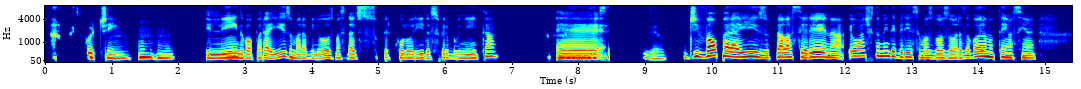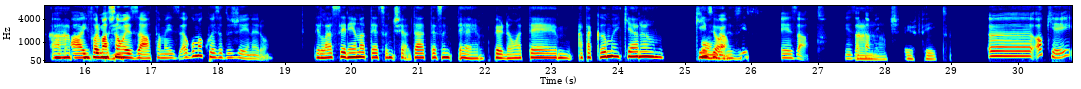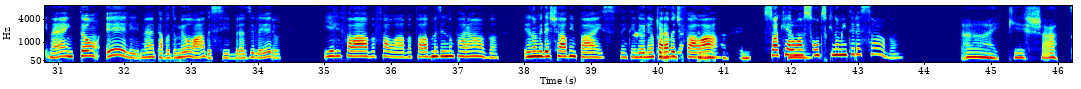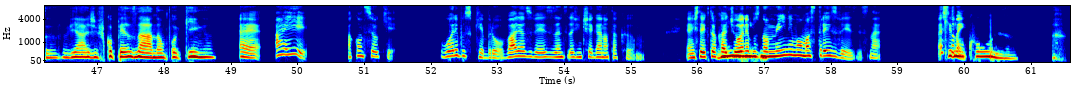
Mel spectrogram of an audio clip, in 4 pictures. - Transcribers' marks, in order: tapping; chuckle
- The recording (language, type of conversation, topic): Portuguese, podcast, Já fez alguma amizade que durou além da viagem?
